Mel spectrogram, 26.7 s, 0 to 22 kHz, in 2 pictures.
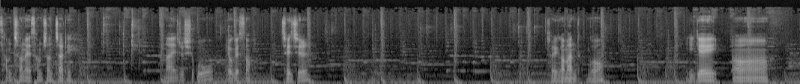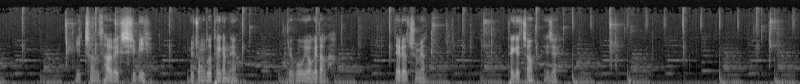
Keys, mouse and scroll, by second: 0.7 middle click, 1.2-1.5 scroll up 1, 1.8 shift+middle click, 3.7 click, 14.4 KP_2, 14.8 KP_4, 15.2 KP_1, 15.5 KP_2, 16.9 click, 18.6 middle click, 19.3-19.9 scroll up 2, 19.9 scroll down 1, 20.5 middle click, 20.8 scroll down 1, 21.0 scroll up 1, 21.1 scroll down 1, 22.1 click, 23.5 typing.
